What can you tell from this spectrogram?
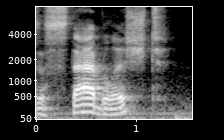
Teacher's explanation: the ending sound being Shh noticed that there's no vibration so the past tense is established no vibration takes a T sound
